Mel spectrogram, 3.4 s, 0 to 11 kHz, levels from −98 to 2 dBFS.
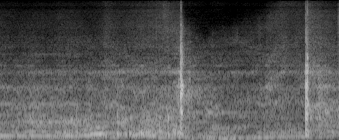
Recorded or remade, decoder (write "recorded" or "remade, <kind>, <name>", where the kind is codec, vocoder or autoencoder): remade, codec, SNAC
